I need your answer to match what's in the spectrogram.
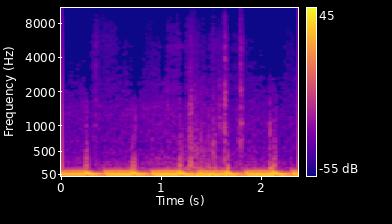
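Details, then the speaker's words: Car hi-fi with the fader set to the driver's side: only a low throbbing hum pulsing about twice a second and no music from the driver's door speaker, while the passenger side plays fine and the cables check OK; faulty speaker crossover. "most a vezető oldalnak kéne szólnia. És ha közelebb rakom a kamerát, nem szól semmi."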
